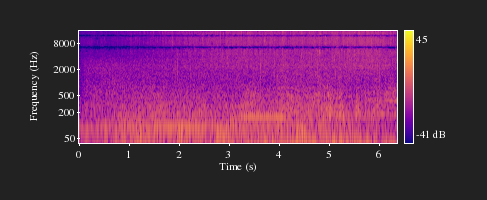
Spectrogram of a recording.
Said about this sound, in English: We were against the storm for 3 days and three nights before our fishing vessel, the Portland's Pride, finally sank.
